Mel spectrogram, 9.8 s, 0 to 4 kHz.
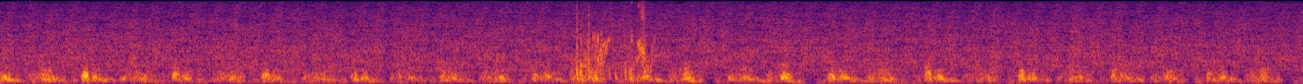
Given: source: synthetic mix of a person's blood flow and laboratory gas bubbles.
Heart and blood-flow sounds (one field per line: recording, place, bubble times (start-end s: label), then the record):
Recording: Doppler ultrasound of blood flow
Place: precordium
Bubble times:
4.26-4.92 s: bubbles
From the record:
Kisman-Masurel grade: 212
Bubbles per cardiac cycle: several, 3 to 8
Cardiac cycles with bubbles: 1 to 10%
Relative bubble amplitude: moderate (0.250 to 0.450)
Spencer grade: 1 (occasional bubble signal discernible with the cardiac motion signal, with majority of cardiac periods free of bubbles)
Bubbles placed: anywhere in the cardiac cycle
